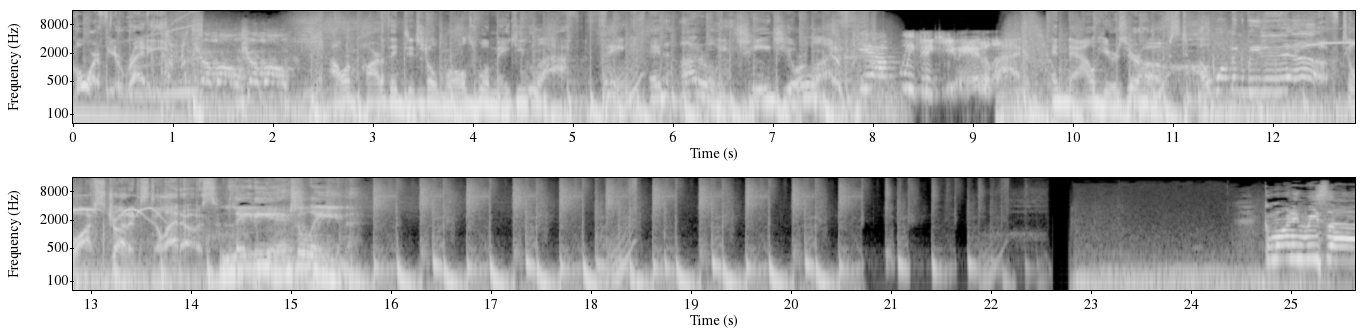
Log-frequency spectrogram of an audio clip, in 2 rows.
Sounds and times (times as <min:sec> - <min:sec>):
Music: 0:00.0 - 0:08.1, 0:09.3 - 0:22.6
Speech: 0:00.0 - 0:15.7, 0:24.7 - 0:25.6.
